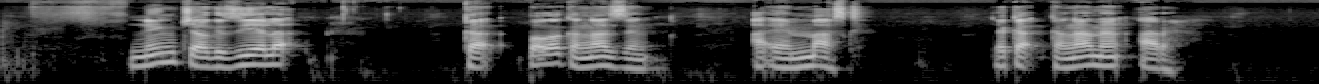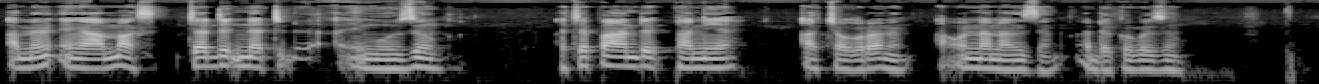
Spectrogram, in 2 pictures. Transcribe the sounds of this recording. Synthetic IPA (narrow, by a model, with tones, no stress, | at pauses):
nɪ˦ŋt͡ʃɔ˨ɡɪ˨zɪ˦jɛ˦la˦ | ka˨pɔ˦ɣa˦ka˨ŋa˦zɪ˨ŋ | a̰˨ʔɪ˨mma˦˨sk | t͡ʃɛ˦ka˨ka˨ŋa˦mɪ˦ŋa˨ɾɪ˨ | a˨mɪ˦ŋɪ̰˨ŋa˨ma˦˨kst͡ʃɛ˦dɪ˦nɛ˦tɪ˨a̰˨ɪ̰˨ŋo˨zu˦˨ŋ | a˨t͡ʃɛ˦paː˦n˦dɪ˦pa˦nɪ˦jɛ˦ | a̰˨t͡ʃɔ˨ɣɾa˦nɪ˨ŋa̰˨ʔʊ̰˦nːa˦na˨nzɪ˨ŋa˨da˨ko˦ɡo˦zu˦˨ŋ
